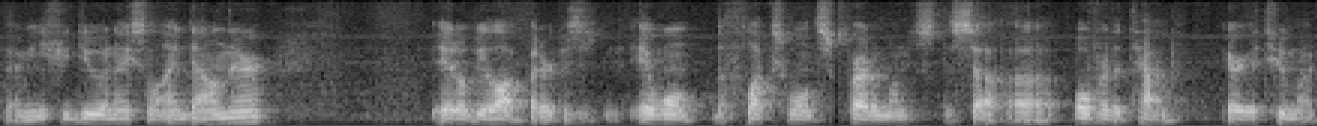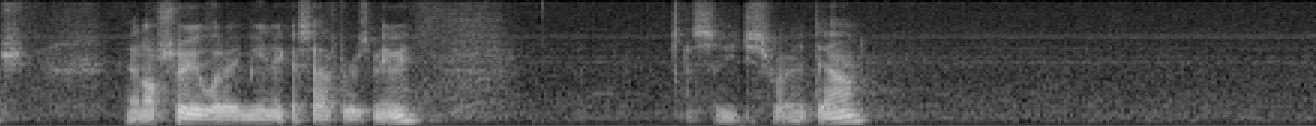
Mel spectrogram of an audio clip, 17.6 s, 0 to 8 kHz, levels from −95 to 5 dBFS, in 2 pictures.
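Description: Clock drift between sender and receiver runs through the whole clip. The sending clock is about 3 percent slow. The receiver's buffer keeps draining and it has to compensate. Small, uneven timing hiccups recur from start to finish.

From 0.74 to 4.69 s come repeated timing corrections. Playback runs at 97 percent speed, and the receiver repeats short pieces to fill the gap. Roughly a tenth of a second is added.

At 5.54 to 5.59 s there is a short stall from a late packet. The buffer ran dry. The last sound is held for 38 ms, then playback resumes where it left off. Nothing is lost, but a sound is held too long.

From 6.57 to 17.49 s the repeated timing corrections return at 98 percent speed. About a third of a second is added across this stretch. Within it, at 13.70 to 13.74 s, a second stall holds the sound for 27 ms. The sound then carries on without gaps. Throughout, the G.722 call path at 64 kbps leaves nothing above 8 kHz.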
